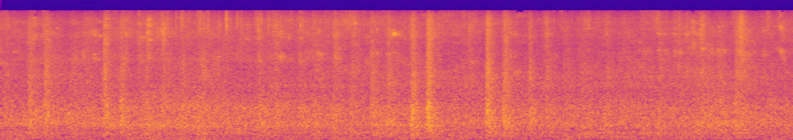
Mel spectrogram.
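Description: Sri Lanka Railways passenger train running at speed over a steel girder bridge, heard from an open carriage window: a steady rumble of wheels on the rails, with a few sharper clacks about halfway through and near the end.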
